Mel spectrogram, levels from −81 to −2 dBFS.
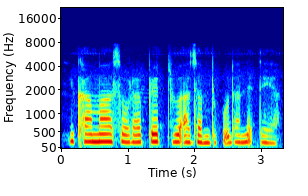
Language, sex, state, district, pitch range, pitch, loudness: Wancho, female, Arunachal Pradesh, Longding, 190-215 Hz, 200 Hz, -15 LUFS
